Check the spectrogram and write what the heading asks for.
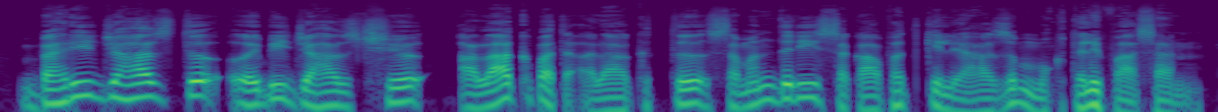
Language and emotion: Kashmiri, neutral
